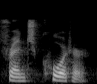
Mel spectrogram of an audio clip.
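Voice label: "French Quarter", English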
